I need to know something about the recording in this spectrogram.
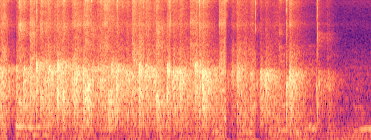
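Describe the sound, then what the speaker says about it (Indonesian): An audience at a school teachers' presentation applauds class examples, a steady patter of many hands clapping indoors that fades out near the end, mixed with some background voices. "Kita kasih aplaus."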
